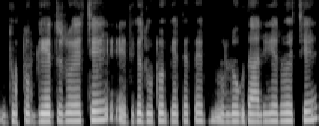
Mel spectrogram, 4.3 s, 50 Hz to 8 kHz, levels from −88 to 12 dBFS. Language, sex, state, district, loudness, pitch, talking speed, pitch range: Bengali, female, West Bengal, Dakshin Dinajpur, -18 LUFS, 180 Hz, 140 wpm, 180-185 Hz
